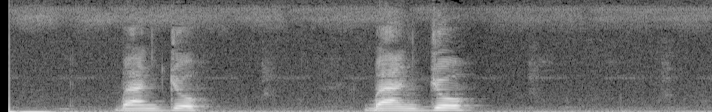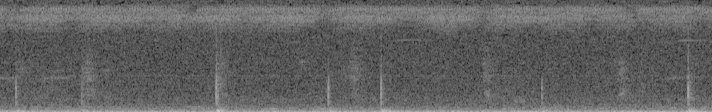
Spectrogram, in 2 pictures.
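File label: "gbanjo", Nigerian Pidgin, male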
